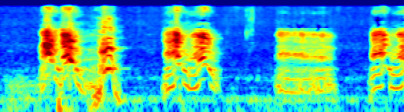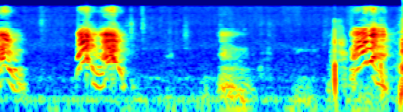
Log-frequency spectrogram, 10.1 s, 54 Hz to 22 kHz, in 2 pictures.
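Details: Six-week-old puppies facing a 17-year-old dog; a series of short harsh barks in pairs and triplets, with one rougher growl-like burst, repeated through the clip over a low steady hum.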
